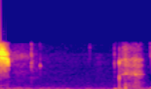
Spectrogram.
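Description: The last hissing sound of a spoken word, then about a second of near-silent room tone, then a short soft hiss near the end just before speech starts again.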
